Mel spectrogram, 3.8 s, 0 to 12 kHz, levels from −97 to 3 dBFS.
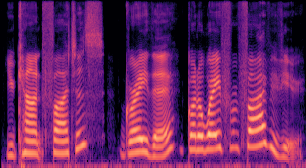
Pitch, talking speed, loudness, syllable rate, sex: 240 Hz, 170 wpm, -18 LUFS, 4.3 syllables/s, female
